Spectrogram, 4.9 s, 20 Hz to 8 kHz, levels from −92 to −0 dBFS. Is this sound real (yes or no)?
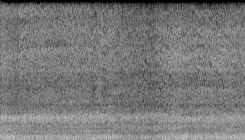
yes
